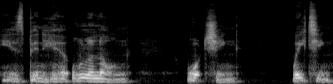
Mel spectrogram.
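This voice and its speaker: A man puts on a raspy character voice with a fairly high pitch. His intonation is lively and his pace moderate. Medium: read story. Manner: calm, controlled.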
